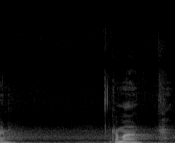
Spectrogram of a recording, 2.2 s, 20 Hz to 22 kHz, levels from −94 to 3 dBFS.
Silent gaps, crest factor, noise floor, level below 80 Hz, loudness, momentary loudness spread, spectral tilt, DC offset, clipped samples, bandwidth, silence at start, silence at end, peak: none; 22 dB; -69 dBFS; -72 dBFS; -47 LUFS; 26 LU; -7 dB/octave; under 0.1%; under 0.1%; 17 kHz; 0 s; 0 s; -28 dBFS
